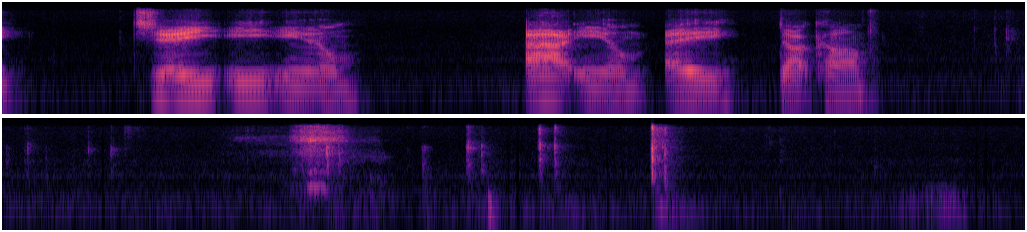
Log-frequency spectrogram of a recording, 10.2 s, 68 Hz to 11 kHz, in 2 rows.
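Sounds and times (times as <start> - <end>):
speech: 0.7 - 1.9, 2.6 - 4.4, 6.6 - 6.8
typing on a computer keyboard: 4.8 - 5.8, 7.2 - 8.6.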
